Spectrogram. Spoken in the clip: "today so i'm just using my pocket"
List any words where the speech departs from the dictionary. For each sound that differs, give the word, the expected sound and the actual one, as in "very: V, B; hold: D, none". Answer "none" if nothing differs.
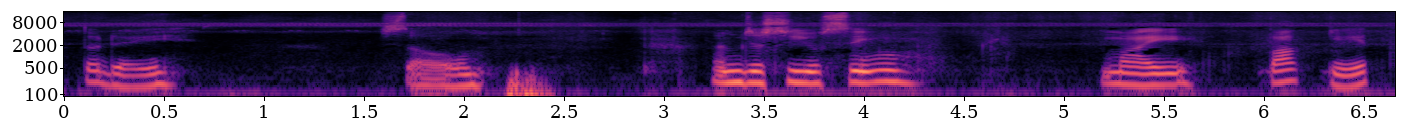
using: Z, S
